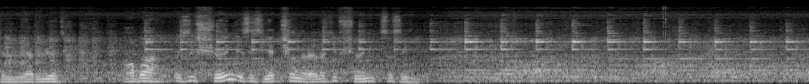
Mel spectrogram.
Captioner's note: bell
